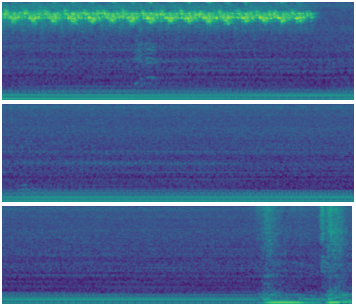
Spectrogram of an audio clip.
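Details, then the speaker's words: Honda Accord after head reinstall for misfire, first startup without priming, exhaust still unfixed so loud: steady idle with brief squeal from a belt needing tightening; runs with nice harmony, started first try, no oil leaks. "So the biggest thing is it had really nice harmony when rotating. Start up perfectly fine."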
